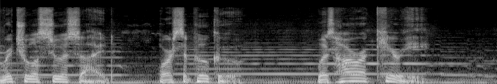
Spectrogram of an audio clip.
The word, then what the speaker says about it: harakiri: In the samurai tradition, one form of ritual suicide, or seppuku, was harakiri, was often mispronounced as harikari.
